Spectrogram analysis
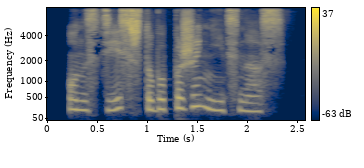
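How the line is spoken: Tender whisper in ear. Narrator (Russian): ласково шепнул мне на ухо Авалон

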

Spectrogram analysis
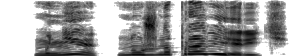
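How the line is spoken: Exclaimed. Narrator (Russian): воскликнула

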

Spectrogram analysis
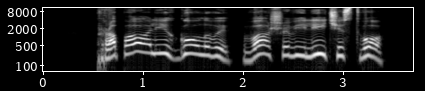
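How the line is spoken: Soldiers bellowing. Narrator (Russian): гаркнули солдаты

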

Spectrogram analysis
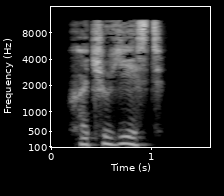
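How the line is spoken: Hoarse wheeze. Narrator (Russian): прохрипела Ирка

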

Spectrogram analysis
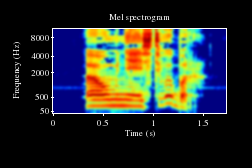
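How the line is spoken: Father's gloomy snort. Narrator (Russian): мрачно хмыкнул отец

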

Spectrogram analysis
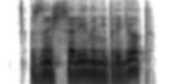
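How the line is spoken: Even-voiced question. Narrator (Russian): ровным голосом спросил он

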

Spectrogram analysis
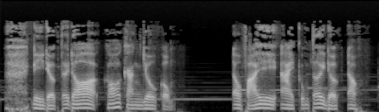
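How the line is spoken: Sighing. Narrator (Vietnamese): Cụ cố nghe nói vậy thì liền thở dài

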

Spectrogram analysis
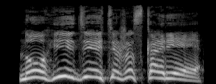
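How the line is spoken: Shouting. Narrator (Russian): кричал Римас

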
